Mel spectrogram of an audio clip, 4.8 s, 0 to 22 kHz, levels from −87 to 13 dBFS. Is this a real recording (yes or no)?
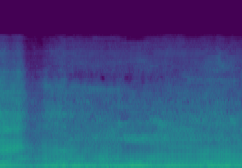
no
